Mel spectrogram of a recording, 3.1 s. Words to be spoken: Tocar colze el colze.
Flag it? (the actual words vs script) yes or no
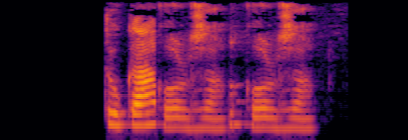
no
